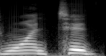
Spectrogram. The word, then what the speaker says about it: wanted: Now notice that the T sound in the word wanted, the T is dropped. This is not an uncommon practice when the T follows an N.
